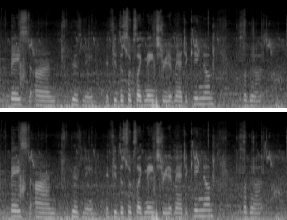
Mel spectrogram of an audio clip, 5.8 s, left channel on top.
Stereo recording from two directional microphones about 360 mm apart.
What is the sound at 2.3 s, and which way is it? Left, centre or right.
Speech, left.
